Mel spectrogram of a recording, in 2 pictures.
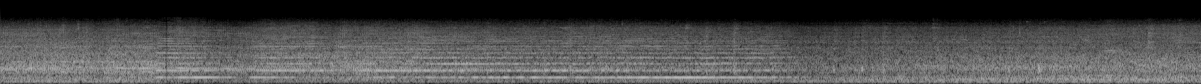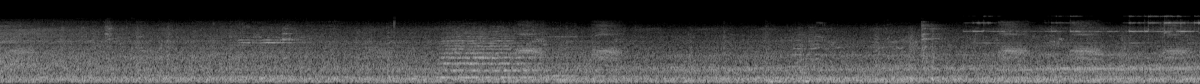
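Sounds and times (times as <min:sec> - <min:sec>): traffic: 0:00.0 - 0:24.0
train running past: 0:00.0 - 0:24.0
train horn blast: 0:01.5 - 0:08.0, 0:16.4 - 0:17.8.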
